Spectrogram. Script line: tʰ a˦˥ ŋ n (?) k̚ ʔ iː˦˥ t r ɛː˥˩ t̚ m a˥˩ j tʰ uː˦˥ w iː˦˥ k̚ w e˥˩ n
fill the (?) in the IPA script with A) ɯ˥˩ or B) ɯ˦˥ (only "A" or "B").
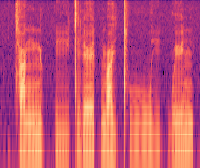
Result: A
